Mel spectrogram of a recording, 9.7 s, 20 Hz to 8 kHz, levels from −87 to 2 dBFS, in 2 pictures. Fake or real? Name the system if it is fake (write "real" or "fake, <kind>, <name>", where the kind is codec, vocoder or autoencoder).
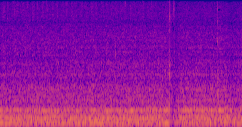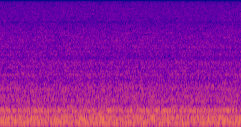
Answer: real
